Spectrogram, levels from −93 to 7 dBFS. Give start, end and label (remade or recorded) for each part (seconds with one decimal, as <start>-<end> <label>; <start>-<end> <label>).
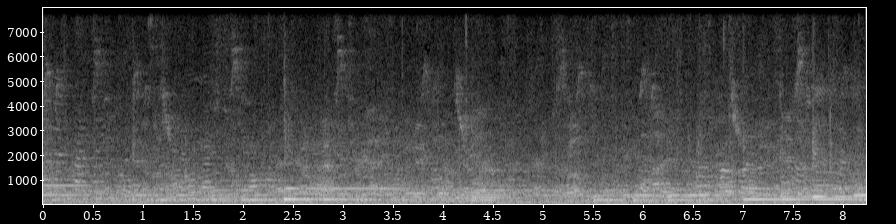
0.0-8.2 recorded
